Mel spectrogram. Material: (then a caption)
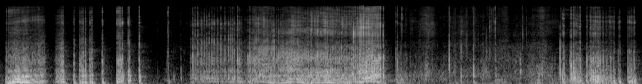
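Metal. Long-nailed fingers, with both hands holding a small turquoise embossed faux leather cosmetic pouch, drag the slider along its metal zipper teeth, zipping it open and closed. Short, choppy ratcheting bursts give way to a long, steady rasping pull that ends abruptly. Softer, grainy zipping and a few final quick strokes follow.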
